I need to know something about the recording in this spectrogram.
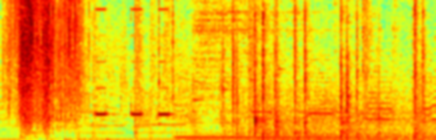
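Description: A microwave beeps three times as its buttons are pressed, then starts a steady low hum while fresh popcorn kernels crackle and pop irregularly over it.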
